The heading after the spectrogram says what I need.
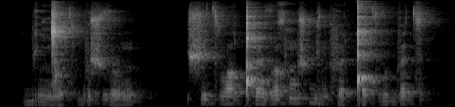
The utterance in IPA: b i˧˩ ŋ͡ǀ o˩˧ t͡s b o˥ ʃ ð o˩˧ n | ʃ i˥˧ t͡s β ɔ˥ ǃʰ œ˥˧ ð ɔ˥ x m u˥ ʃ bʲ ɔ˧ n f œ˩˧ ǃ ɛ˧ t͡s ð u˧ b œ˥˧ t͡s

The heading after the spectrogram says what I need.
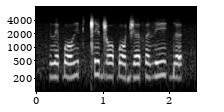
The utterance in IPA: ð ɛ ɓ ɔ ɣ e t͡s ǁ e ɖ͡ʐ ɔː ɓ ɔː d͡ʒ ɜ f ɜ z eː ɡ͡b ɜ

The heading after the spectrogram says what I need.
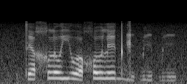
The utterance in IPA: t e˧ χ l o˦ j o˦˨ χ u˦ l e˦ d ɡ i˨ ɓ i˧ ɓ i˧

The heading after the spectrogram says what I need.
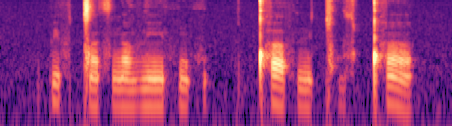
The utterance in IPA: p ɪ f ǀ ã s ŋ ã v ẽ f ũ f | ǃʰ a f n ʏ ǀʰ ṳ s ǃʰ ã

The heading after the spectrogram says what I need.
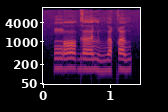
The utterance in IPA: ŋ ɔː˥ ɡ ʌː˥ l uː˦ q u˥

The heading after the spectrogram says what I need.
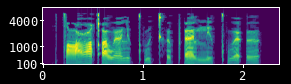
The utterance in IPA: tˤ o ʕ ɵ qʼ o w œ l i kʷʼ i kʰ ɵ pʼ ɜ l n i kʷʼ œ ʔ ɵ

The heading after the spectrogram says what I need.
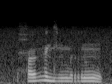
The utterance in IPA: ħ œ ɦ ɛ̃ dʲ œ̃ ŋ͡m ə r ũ

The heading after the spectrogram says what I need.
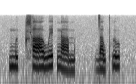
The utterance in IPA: m ɯ˦˥ k̚ t͡ɕʰ aː˧ w e˥˩ k̚ ŋ a˨˩ m | d a˩˦ w pʰ l u˥˩ k̚

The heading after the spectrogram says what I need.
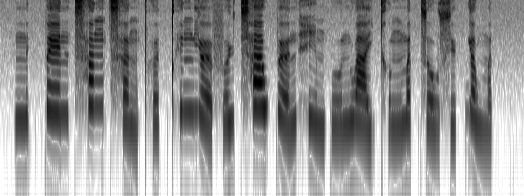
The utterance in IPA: n̪ ɪ˨˥ k̚ p ɛː˧ n t͡sʰ ɐ˥ ŋ t͡sʰ ɐ˨˩ ŋ pʰ ɵ˨˥ t̚ pʰ ɪ˥ ŋ j œː˨˩ f ɵ˧ ɥ t͡sʰ aː˥ w p œː˨˥ n h iː˨ m p uː˨˧ n w aː˨ j kʰ ʊ˨˧ ŋ m ɐ˧ t̚ s o˨ w s yː˨˥ k̚ j ɐ˨ w m ɐ˨ t̚

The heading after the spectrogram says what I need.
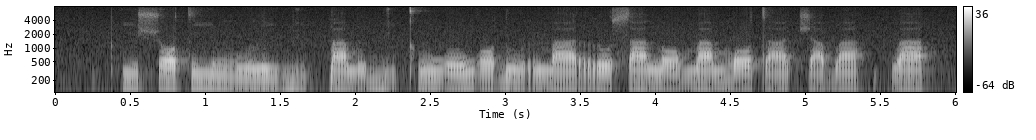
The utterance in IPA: pʰ i˦ ʃ ɔ˦ t i˦ m u˨ l i˨ b i˦ k͡p a˨ m ɡ͡b i˨ kʼ u˨ w o˨ w ɔ˨ ɗ u˨ r m aː˨ r o˨ s a˦ n ɔ˨ m a˦ m ɔ˦ t a˨ t͡ʃ a˨ b a˦ | kʷ a˦

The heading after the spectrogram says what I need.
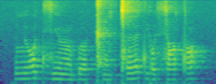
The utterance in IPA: lʲ ɔː tʲ zʲ œ̃ː ɓ œ ǁ õ ǀ ɛ t j ɔ sʲ œ tˤ ɪ

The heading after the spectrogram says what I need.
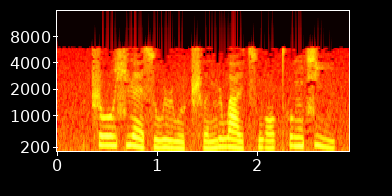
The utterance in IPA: ʈ͡ʂ o˦ ʊ̯ ɕ ɥ ɛ˥˨ s u˨˦ ɻ u˨˩ ʈ͡ʂʰ ə˨˦ n ɻ w a˥˨ ɪ̯ t͡sʰ w ɔ˨˦ t̪ʰ ʊ˦ ŋ ɕ i˥˨

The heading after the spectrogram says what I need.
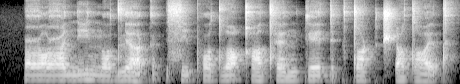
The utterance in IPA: ʕ ɔ ʕ e n i n ɔ d lʲ a k | s i pʰ ɔ d ðˤ i qʰ a tʰ ɛ n ɪ k e d ɾ ɪ k tˤ u k t͡ʃʼ i dˤ ɛ d

